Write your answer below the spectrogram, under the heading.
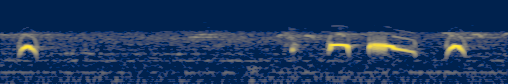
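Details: Spotted dove used as a decoy to stir wild doves, cooing low and mellow: a single arched note, then a soft pickup, a flat held coo, a long gliding descending coo and a final arched note, over a quiet low hum.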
